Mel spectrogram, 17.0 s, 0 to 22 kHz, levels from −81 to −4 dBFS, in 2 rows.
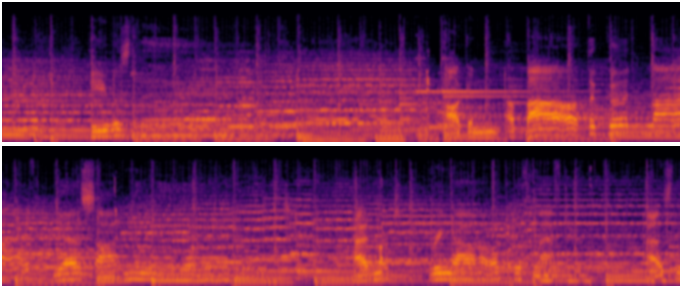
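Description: Damaged data in a compressed stream: corrupted frames force the decoder to misread them and resynchronise, causing brief disruptions of roughly 40 ms in the audio at 0.56–0.60, 5.29–5.34, 9.86–9.91, 13.18–13.22 and 15.79–15.84 s.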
